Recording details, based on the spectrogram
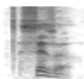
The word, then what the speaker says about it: SZA: But Alex is right, because I'll listen to fucking to is it SZA? Am I saying that right? – SZA, my SZA.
